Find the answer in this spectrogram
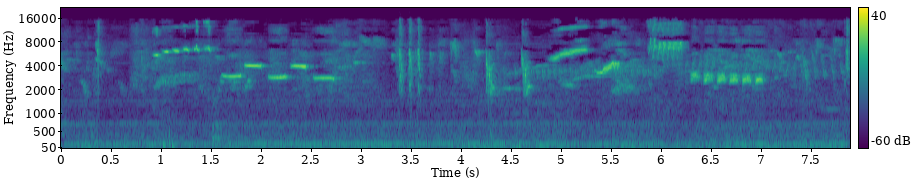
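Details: Song of an Oriental magpie-robin meant to encourage silent birds to sing: a mix of pure whistled notes, scratchy bursts and chattering phrases with short pauses, ending in a descending series of whistles, a low hum throughout.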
